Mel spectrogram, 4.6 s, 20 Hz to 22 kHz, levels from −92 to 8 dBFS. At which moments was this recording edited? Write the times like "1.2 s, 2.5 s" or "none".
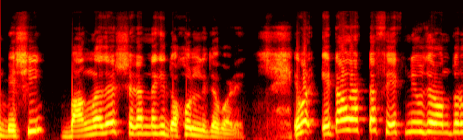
none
